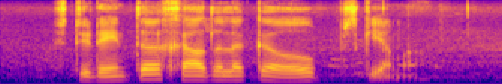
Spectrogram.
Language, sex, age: Afrikaans, male, 22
